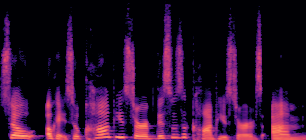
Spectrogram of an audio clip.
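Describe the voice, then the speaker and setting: A woman's animated, high voice with very wide pitch swings. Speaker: tech reporter. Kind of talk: livestream commentary. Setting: office. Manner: fast.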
